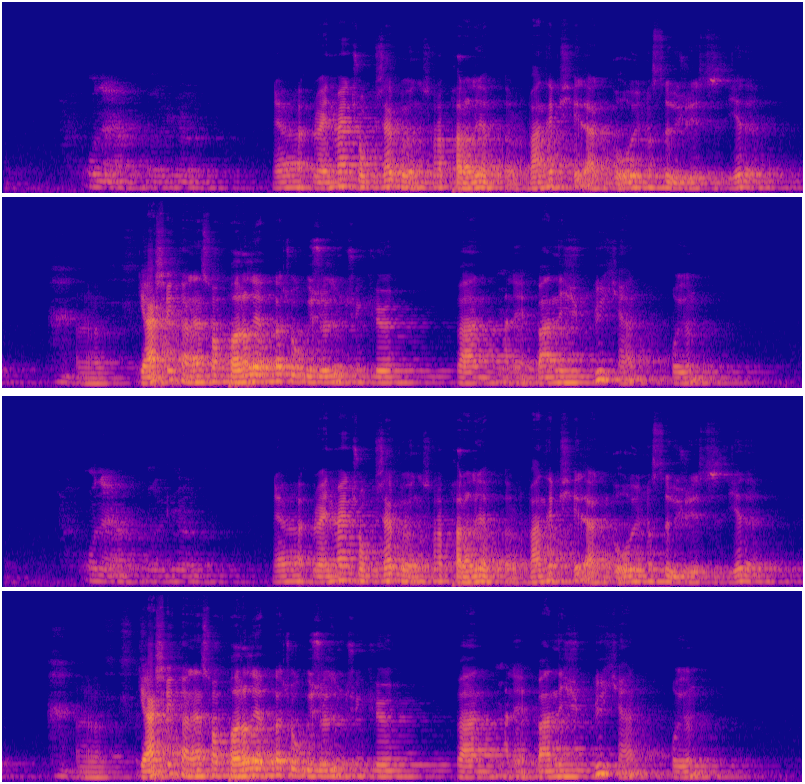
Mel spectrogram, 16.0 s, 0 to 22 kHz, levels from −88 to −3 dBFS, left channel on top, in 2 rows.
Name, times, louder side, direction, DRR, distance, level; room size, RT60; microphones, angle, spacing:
voice 1, 0.6-2.0 5.8-5.9 8.5-8.7 9.2-9.4 12.9-13.3, equal, 50° right, -1 dB, 1.1 m, -46 dB
voice 2, 2.7-7.6 8.7-9.1 9.4-11.9 12.6-14.4 14.7-15.0, equal, 5° right, 4 dB, 0.4 m, -31 dB
5.1 x 4.2 x 5.1 m, 1.5 s
head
